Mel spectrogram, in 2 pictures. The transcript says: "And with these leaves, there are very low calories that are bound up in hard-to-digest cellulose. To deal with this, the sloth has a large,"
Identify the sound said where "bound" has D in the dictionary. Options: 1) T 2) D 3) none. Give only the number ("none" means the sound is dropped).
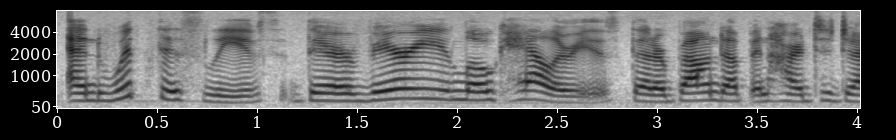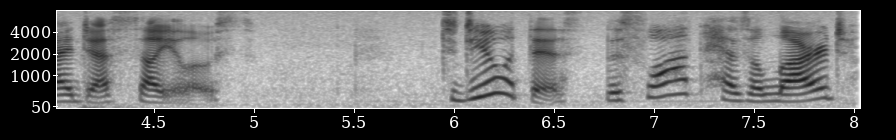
2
